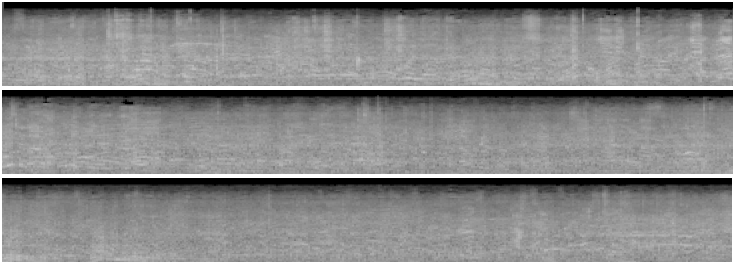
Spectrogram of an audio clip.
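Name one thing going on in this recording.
A large outdoor crowd of men and women chatters and shouts.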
